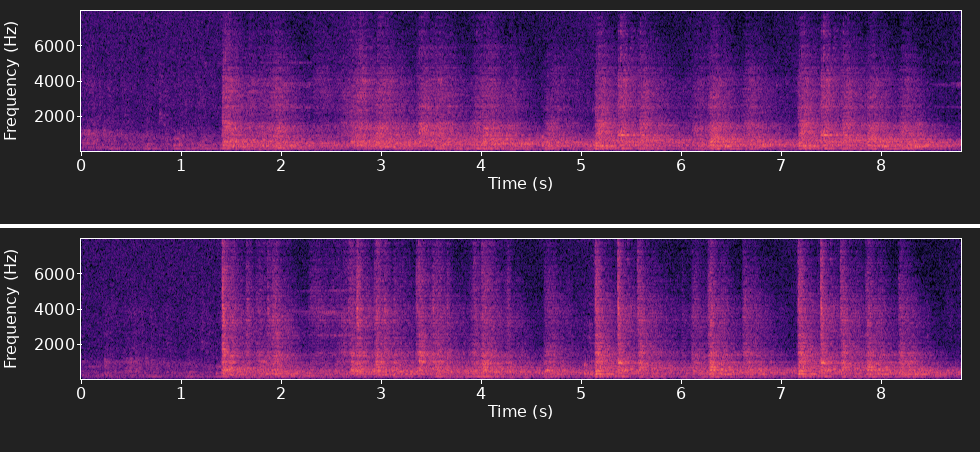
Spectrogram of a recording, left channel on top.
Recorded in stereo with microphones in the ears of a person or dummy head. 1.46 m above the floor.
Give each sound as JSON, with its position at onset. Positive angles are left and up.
{"t": 1.4, "sound": "a rattle", "side_deg": -85, "distance_m": 4.5}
